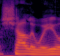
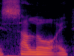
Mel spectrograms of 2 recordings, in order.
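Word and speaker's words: Salloi: You've got Shallowy, or as we say in the UK, Saloy.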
